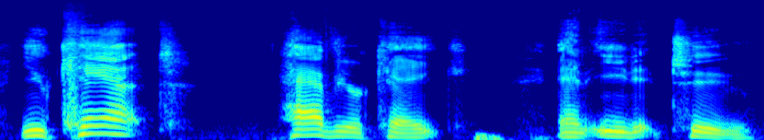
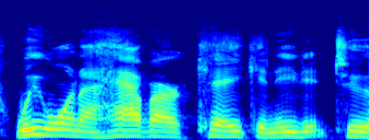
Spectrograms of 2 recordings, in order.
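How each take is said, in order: First: "You can't" punched, the rest dropping; stress on CAN'T. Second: Said in the usual way. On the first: Shown as a demonstration. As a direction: hit "can't" hard, then let the rest fall. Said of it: "The statement really goes like this". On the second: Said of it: "it says this".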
